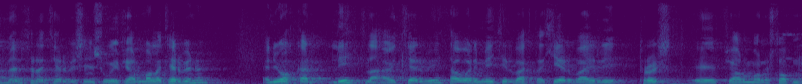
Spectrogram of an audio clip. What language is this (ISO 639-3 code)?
isl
